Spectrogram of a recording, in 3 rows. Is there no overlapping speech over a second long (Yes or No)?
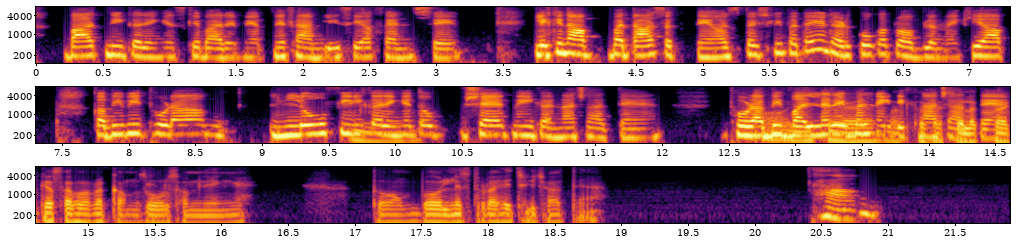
No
